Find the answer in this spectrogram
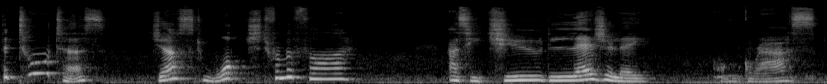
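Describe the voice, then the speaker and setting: A woman with a mid-range voice narrates a children's storybook in a theatrical, expressive, unhurried style, dropping her phrase endings to a hush. A little hiss or hum is audible.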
